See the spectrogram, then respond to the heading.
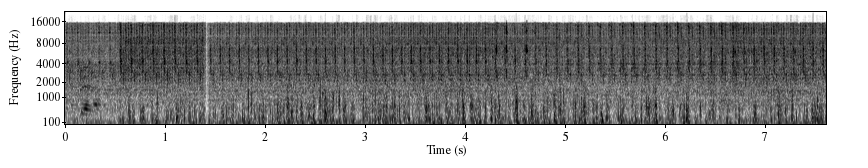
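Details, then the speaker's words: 1994 Ford Econovan, idle after replacing burnt ignition points and setting the gap and timing (an earlier slipped timing belt was already fixed). The idle is even and steady with no misses, far better than before. The #1 lead is cracked but still working. "This is much better than it sounded yesterday when those points weren't opening properly. That's where my timing's meant to be. The idle's a little bit more sensible."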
